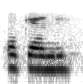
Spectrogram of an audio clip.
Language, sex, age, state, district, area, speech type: Telugu, female, 18-30, Telangana, Siddipet, rural, conversation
